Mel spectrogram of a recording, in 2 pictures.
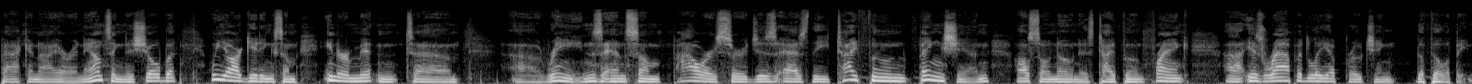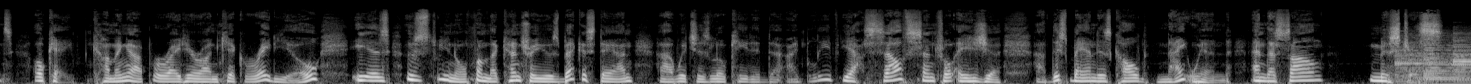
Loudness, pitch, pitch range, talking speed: -18 LUFS, 135 Hz, 120-165 Hz, 145 wpm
